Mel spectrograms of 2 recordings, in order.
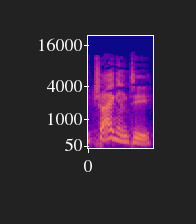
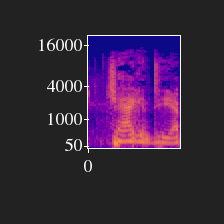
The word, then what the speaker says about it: Chaganti: Everyone tries to make my name sound like more Indian than it actually is. – Chaganti. – Like Anoop Chaganti. – Say it again? – It's just Anoop Chaganti.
